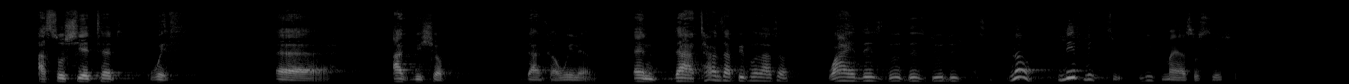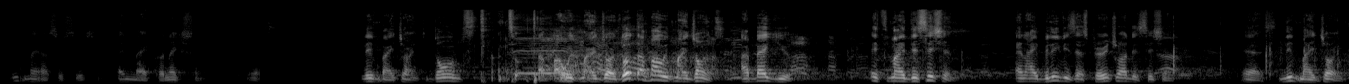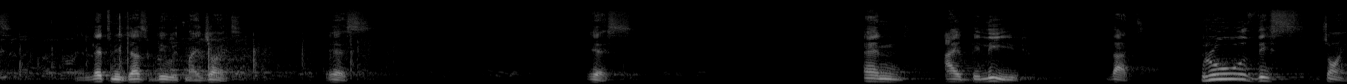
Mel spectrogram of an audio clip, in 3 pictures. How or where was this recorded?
live audience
